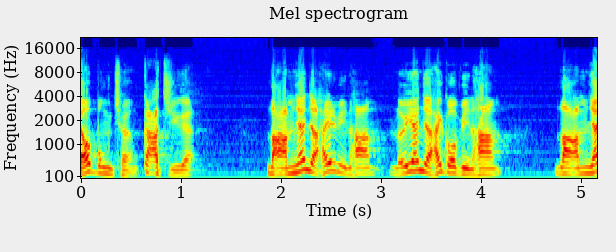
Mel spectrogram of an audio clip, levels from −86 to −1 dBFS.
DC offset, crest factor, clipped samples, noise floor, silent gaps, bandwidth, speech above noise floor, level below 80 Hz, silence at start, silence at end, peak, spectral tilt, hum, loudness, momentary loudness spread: under 0.1%; 14 dB; under 0.1%; -49 dBFS; none; over 20 kHz; 35 dB; -54 dBFS; 0 s; 0 s; 0 dBFS; -5 dB/octave; none; -15 LUFS; 11 LU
